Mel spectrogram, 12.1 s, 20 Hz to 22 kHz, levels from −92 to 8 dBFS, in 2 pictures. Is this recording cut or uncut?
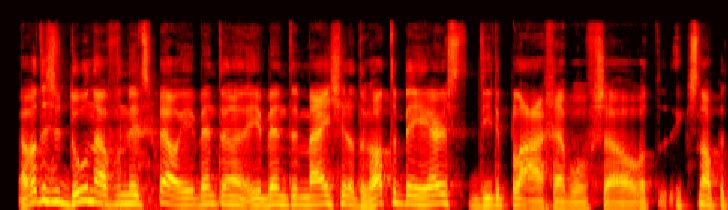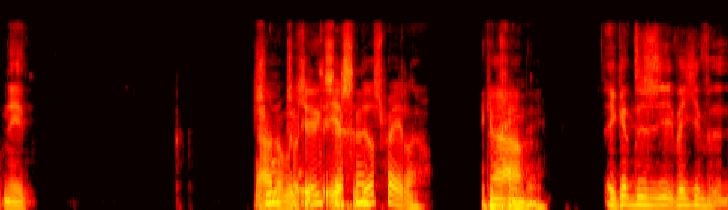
uncut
